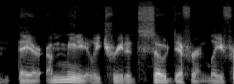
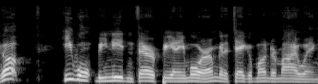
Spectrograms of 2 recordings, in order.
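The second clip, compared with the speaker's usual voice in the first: smug douchebag; 6 semitones higher, 5 dB louder, faster than usual. Retold or imitated. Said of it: "walks in like such a douchebag".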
